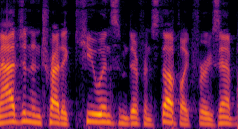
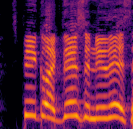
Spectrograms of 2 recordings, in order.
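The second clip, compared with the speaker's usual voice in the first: much higher and louder, pushed; overdone chest voice; 13 semitones higher, 4 dB louder than usual. Shown as a demonstration. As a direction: push too much chest up into a strained call. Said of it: "Whoa, dude, that sounds weird".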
